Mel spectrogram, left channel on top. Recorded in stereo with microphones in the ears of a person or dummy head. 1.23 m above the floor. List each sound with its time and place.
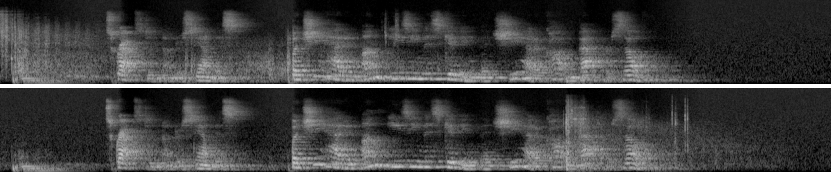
1.1 s a woman speaking: 60° right (ahead or behind), 1.0 m; by 6.5 s 5° left (ahead or behind), 3 m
